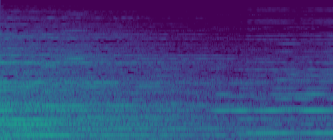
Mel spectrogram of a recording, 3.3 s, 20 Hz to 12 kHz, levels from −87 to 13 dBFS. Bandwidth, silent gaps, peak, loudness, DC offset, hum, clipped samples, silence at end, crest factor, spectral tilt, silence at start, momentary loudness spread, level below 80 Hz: 11 kHz; none; -22 dBFS; -39 LUFS; under 0.1%; none; under 0.1%; 0 s; 16 dB; -6 dB/octave; 0 s; 12 LU; -56 dBFS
